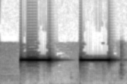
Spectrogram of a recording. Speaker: could go off and off and off and never stop. And the reason for that is two. Number one, it is doing its job.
